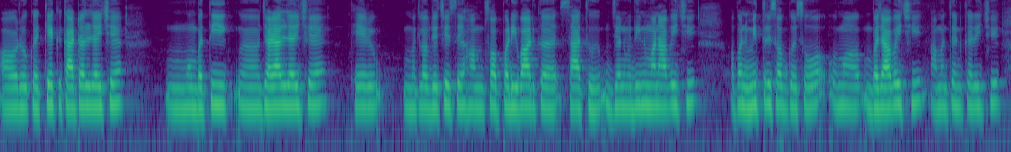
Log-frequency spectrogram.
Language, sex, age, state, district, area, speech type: Maithili, female, 18-30, Bihar, Darbhanga, rural, spontaneous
